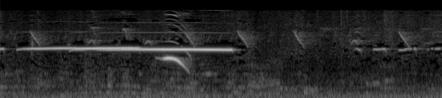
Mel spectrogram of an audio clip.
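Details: Common iora singing a long, pure, level whistle for about two seconds, ending in a quick downward slurred note. Softer, thin descending chirps follow after a pause. Played as a lure for birds reluctant to sing.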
